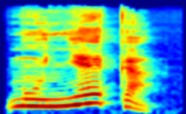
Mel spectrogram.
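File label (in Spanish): "muñeca", Spanish, female; JUGUETES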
